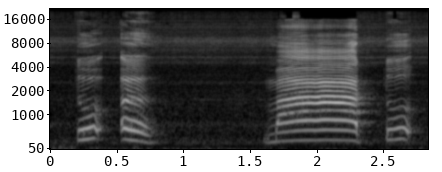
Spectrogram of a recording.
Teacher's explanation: تؤمرون، جی، تا پہ پیش اور آگے حمزہ ساکن، تا کو حمزہ کے ساتھ ملا کے پڑھیں گے اور جھٹکا لگائیں گے کیونکہ حمزہ ساکن ہے۔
